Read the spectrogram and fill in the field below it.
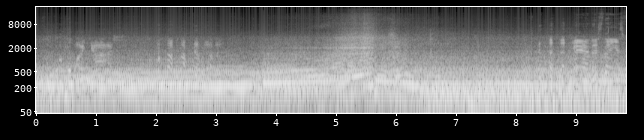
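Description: A 700 hp Scion FR-S revs hard and accelerates, its engine note climbing and shifting through loud, rising tones, with a person speaking over it.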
